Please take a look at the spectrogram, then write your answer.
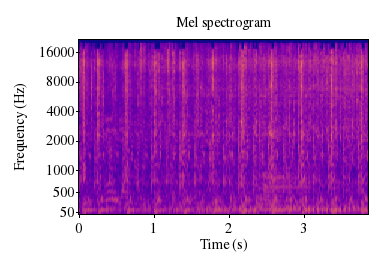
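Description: A diesel walk-behind farm tractor on a Krathing Daeng-style frame runs close by with a rapid, even knocking chug, steady throughout, as people talk over it.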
